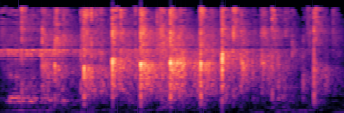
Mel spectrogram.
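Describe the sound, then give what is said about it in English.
A crowd breaks into applause for a mother who has given her son to the temple, sharp hand claps ringing out in a quick, uneven patter at steady moderate volume, with a low murmur of voices beneath. “So you all clap for”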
